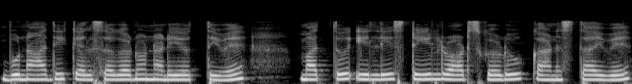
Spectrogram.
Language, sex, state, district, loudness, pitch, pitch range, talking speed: Kannada, female, Karnataka, Bidar, -14 LUFS, 230 Hz, 220-240 Hz, 95 wpm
